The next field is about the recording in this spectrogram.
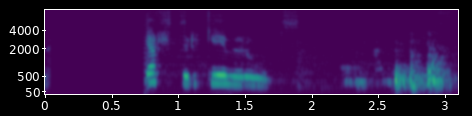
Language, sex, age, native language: Icelandic, female, 10, Icelandic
